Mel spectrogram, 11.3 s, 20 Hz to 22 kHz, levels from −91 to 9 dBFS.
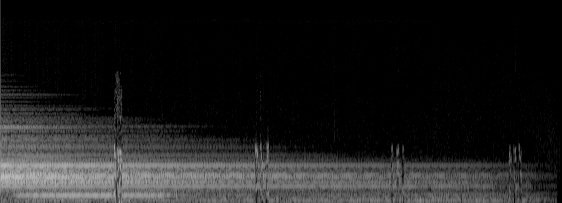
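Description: At 2.27 to 2.44 s, and again at 5.09 to 5.36 s, 7.81 to 8.08 s and 10.16 to 10.43 s, the sound shows frames out of order. Two adjacent blocks were decoded in swapped sequence, so each stretch plays its halves exchanged. The blocks are 52.2 ms in the first case and 104.5 ms in the others, which fits runs of two and four frames. Each sounds like a brief garbled flutter, and no time is lost.

From 8.66 s to the end, sample clock jitter adds a roughness to the sound. The converter's clock wanders, so samples land slightly early or late, and the resulting error scales with how fast the waveform is changing. The timing scatter is on the order of 10 microseconds, putting the error roughly 25 dB below the signal. It is heard as a grainy hiss that rises on loud, bright passages and drops away in quiet ones.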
